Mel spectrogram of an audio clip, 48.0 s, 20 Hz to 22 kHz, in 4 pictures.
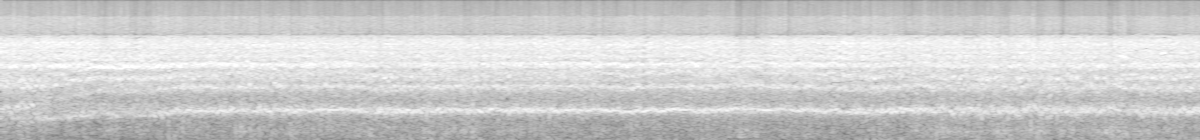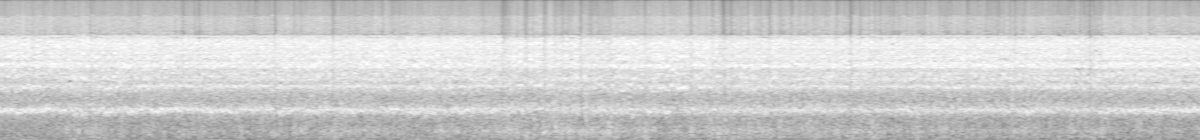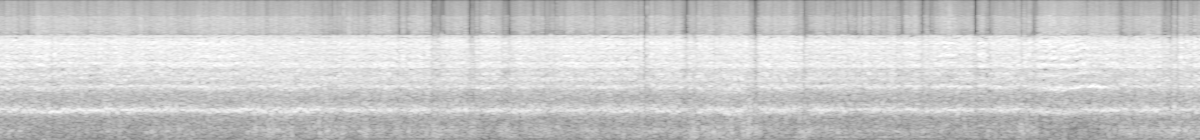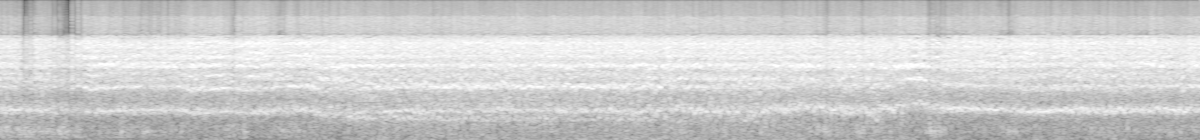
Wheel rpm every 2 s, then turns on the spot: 170, 220, 230, 230, 230, 220, 220, 230, 230, 230, 240, 230, 230, 230, 230, 230, 240, 230, 230, 220, 190, 190, 250, 230.
none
